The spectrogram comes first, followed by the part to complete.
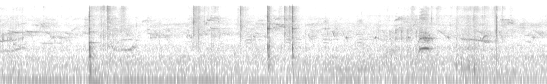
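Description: Laughing kookaburra's bill striking the bowl as it snatches food pellets: a sharp click about two seconds in and two more close together midway. Faint chirps and whistles of other birds run underneath, with one louder whistled call near the end.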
